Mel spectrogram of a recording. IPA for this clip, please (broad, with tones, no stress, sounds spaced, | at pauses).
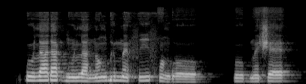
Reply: k͡p u˦ l aː˦ ɾ a˧ ɡ͡b ũ˧ l a˨ n ɔ̃˦ ɡ͡b ɨ˧ m ɛ̃˨ f iː˦ f ɔ̃˨ ɡ͡b oː˨ | u˨ b ɛ̃˧ ʃ ɛ˧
